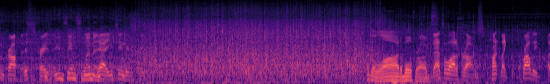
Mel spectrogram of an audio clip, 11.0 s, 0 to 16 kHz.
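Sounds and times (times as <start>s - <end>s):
water pouring and splashing: 0.0s - 11.0s.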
